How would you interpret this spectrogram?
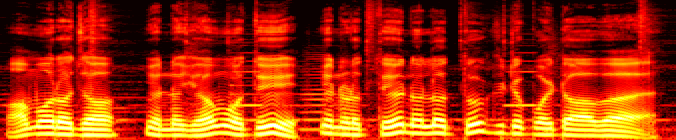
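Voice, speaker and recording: A man voicing a simple, gullible bear in an animated animal fable. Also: mid-range voice, unhurried, natural voice. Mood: aggrieved. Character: gullible, honey-carrying male bear. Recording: music behind the voice.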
